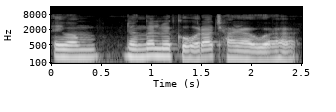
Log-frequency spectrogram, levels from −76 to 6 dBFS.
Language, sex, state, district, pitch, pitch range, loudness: Hindi, male, Jharkhand, Palamu, 160 Hz, 140-170 Hz, -13 LUFS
